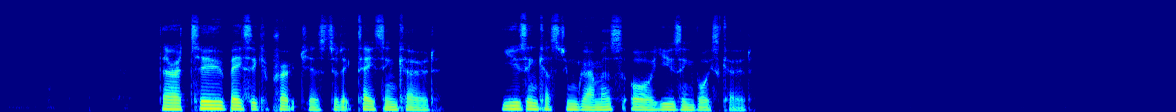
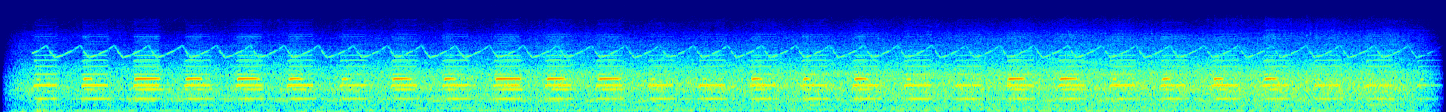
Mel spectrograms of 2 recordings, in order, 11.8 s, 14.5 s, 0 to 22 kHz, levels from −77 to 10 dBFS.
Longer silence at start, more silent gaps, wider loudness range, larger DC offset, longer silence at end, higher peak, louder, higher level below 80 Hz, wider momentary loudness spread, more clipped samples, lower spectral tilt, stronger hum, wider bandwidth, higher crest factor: first, 1.65 s vs 0.05 s; neither; first, 8 LU vs 2 LU; neither; first, 4.3 s vs 0.05 s; second, -12 dBFS vs -2 dBFS; second, -30 LUFS vs -17 LUFS; second, -58 dBFS vs -38 dBFS; first, 13 LU vs 5 LU; neither; first, -6 dB/octave vs -4 dB/octave; neither; about the same, 13.5 kHz vs 13 kHz; about the same, 20 dB vs 16 dB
